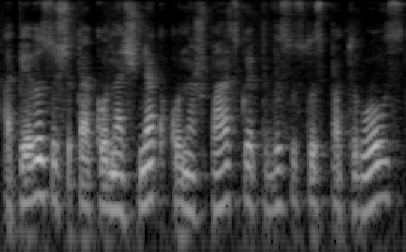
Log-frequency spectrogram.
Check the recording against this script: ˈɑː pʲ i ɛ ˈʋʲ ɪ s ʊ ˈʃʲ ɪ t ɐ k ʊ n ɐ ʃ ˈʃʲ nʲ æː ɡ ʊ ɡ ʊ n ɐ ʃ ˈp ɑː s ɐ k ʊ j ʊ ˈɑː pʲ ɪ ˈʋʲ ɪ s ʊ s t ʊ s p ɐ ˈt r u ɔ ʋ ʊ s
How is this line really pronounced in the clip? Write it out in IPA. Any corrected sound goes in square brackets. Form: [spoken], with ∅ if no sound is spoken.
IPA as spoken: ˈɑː pʲ i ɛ ˈʋʲ ɪ s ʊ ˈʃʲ ɪ t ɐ k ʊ n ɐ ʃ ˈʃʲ nʲ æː [k] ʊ [k] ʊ n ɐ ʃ ˈp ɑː s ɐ k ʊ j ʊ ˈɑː pʲ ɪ ˈʋʲ ɪ s ʊ s t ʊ s p ɐ ˈt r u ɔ ʋ ʊ s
